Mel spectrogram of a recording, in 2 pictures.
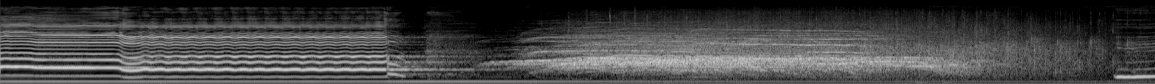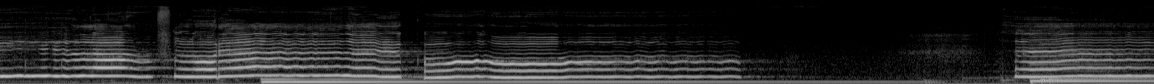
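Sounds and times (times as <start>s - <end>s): crowd cheering: 4.8s - 11.2s
man humming a slow melody: 11.2s - 19.4s, 21.3s - 23.0s.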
